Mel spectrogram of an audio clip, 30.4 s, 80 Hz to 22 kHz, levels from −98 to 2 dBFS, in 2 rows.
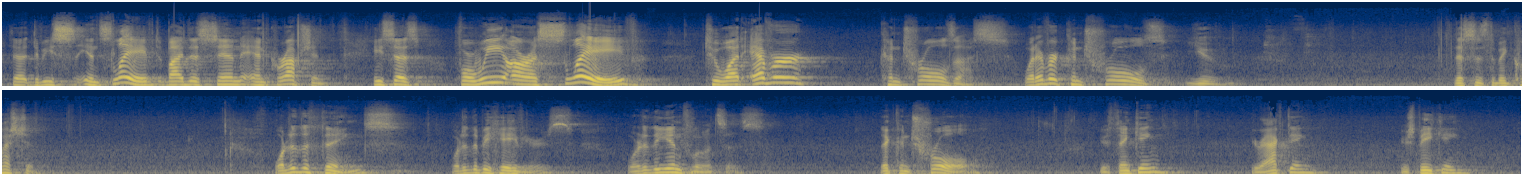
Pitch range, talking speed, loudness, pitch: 135-170 Hz, 95 wpm, -20 LUFS, 155 Hz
